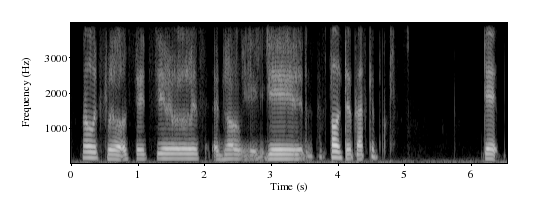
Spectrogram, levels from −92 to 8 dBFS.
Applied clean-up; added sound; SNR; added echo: neural diffusion model UNIVERSE++.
